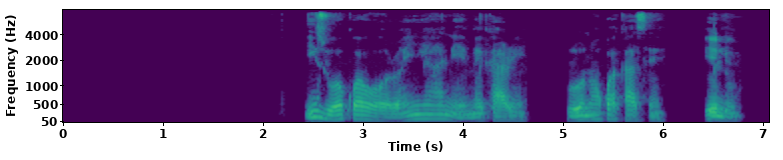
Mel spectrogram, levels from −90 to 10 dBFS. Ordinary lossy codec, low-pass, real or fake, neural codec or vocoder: none; 7.2 kHz; real; none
